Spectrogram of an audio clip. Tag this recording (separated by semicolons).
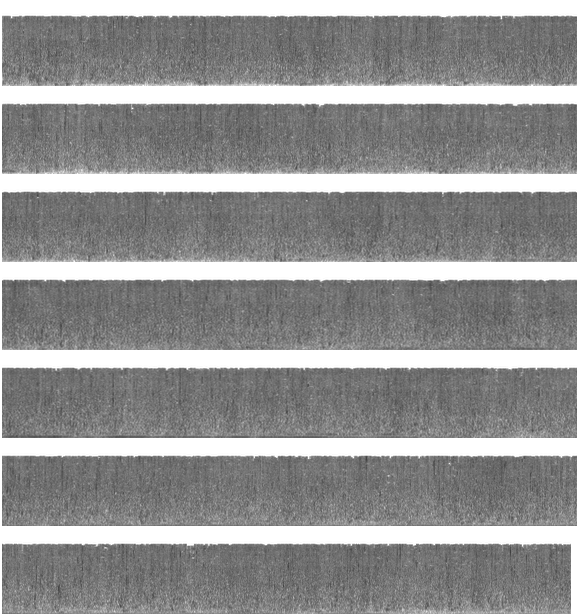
streams; water; recordings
